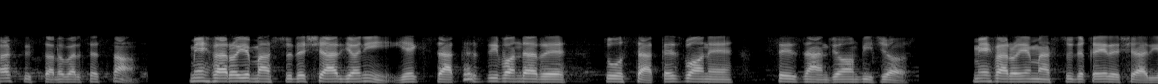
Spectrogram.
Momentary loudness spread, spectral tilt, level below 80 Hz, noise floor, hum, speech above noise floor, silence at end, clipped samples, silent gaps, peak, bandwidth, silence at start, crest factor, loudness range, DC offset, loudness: 9 LU; -2 dB/octave; -74 dBFS; -75 dBFS; none; 49 dB; 0 s; under 0.1%; none; -6 dBFS; 4.7 kHz; 0 s; 20 dB; 3 LU; under 0.1%; -26 LUFS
